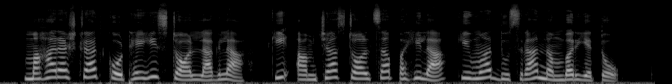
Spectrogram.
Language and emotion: Marathi, neutral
